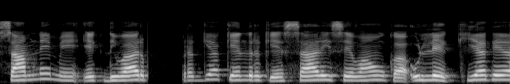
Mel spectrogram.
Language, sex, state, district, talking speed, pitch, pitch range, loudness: Hindi, male, Jharkhand, Ranchi, 155 wpm, 195 Hz, 185-205 Hz, -17 LUFS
